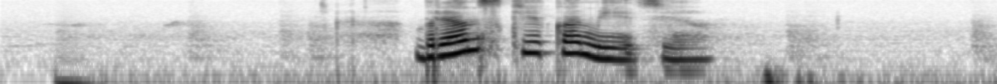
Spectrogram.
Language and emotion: Russian, neutral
